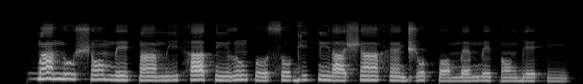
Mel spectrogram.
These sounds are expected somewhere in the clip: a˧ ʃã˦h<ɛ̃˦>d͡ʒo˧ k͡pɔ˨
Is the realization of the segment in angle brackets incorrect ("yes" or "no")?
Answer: yes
